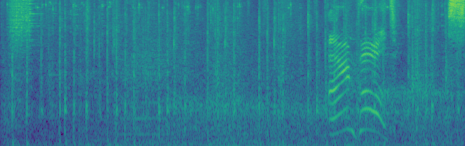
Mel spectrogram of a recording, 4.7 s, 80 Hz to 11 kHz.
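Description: Horse hooves gallop in The Witcher 3 video game, a fast continuous clip-clop under a noisy chase scene, with a whinny-like cry near the end.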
